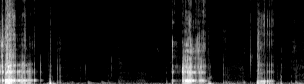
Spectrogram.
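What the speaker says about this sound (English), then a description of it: "I can do belch mic." Several loud, close burps come in separate bursts, one long belch at the start and two more after a pause, with quiet gaps between them.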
